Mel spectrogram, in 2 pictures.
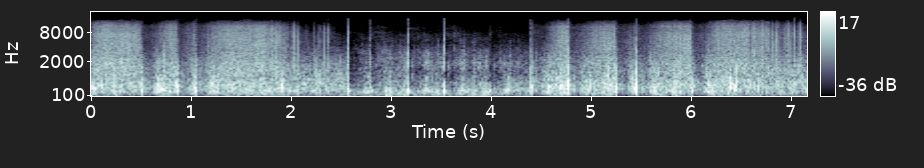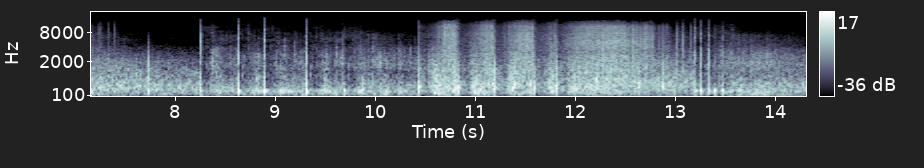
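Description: Category 4 display fireworks going off: many sharp bangs and pops in quick succession over a steady hiss and crackle from the burning effects and ground fountains.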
